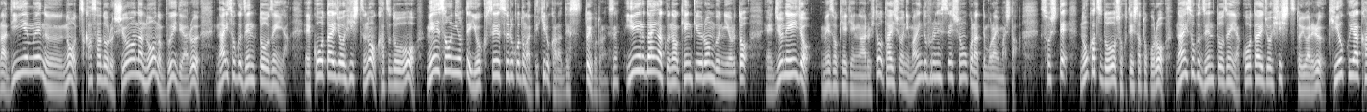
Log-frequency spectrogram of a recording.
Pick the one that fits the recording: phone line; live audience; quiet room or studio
quiet room or studio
